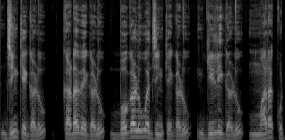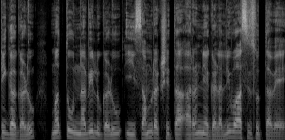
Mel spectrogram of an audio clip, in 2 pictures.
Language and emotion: Kannada, neutral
